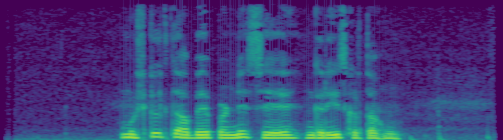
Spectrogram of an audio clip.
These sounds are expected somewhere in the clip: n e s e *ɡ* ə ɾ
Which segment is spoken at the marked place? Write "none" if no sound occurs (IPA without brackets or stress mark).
ɡ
